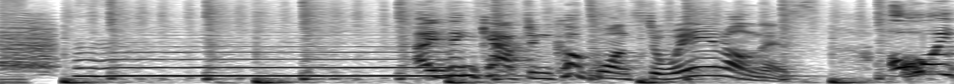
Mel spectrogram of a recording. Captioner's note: horn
